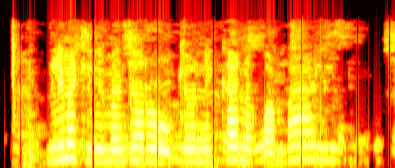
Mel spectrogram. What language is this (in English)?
Swahili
